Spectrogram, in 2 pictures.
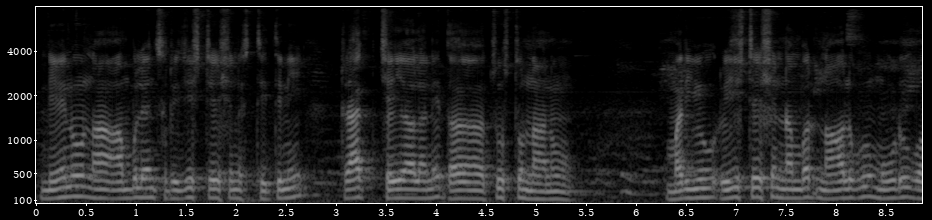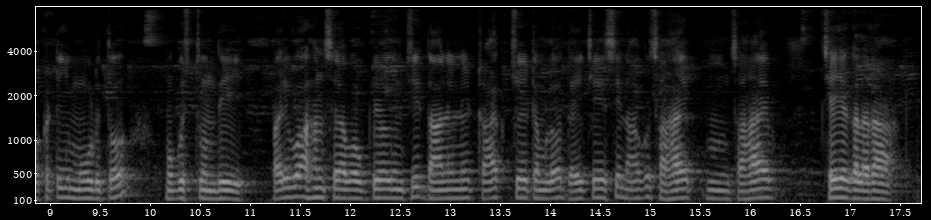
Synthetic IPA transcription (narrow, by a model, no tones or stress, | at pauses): ne̞ːnunaːaːmbulensɾid͡ʒisʈɾeːʂɐnst̪ʰit̪ini | ʈɾaːkt͡ʃɛːjaːlɐnid̪t͡ʃuːst̪unːaːnu | mɐɾijuɾid͡ʒisʈɾeːʂɐnːɐmbɐɾnaːluɡumuːɽuɔkɐʈimuːɽut̪o̞ːmuɡust̪und̪i | pɐɾiʋaːɦɐnsɛːʋɐupɐjo̞ːɡiɲt͡ʃid̪aːniniʈɾaːkt͡ʃɛːjɐʈɐmlo̞ːd̪ɐjɐt͡ʃe̞ːsinaːkusɐɦaːjɐsɐɦaːjɐ | t͡ʃɛːjɐɡɐlɐɾaː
